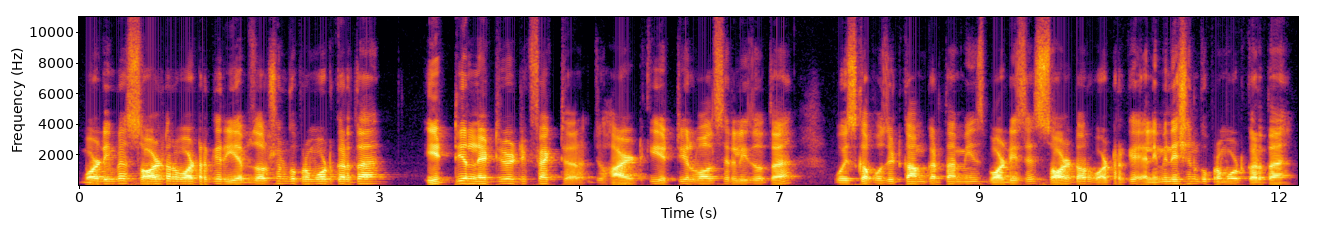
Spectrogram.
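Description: A man with an Indian accent, a biology teacher going over test answers, mixing Hindi with English and reading questions out slowly. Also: medium pitch, bright, forceful tone. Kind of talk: explaining test solutions.

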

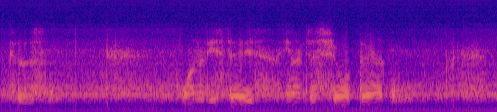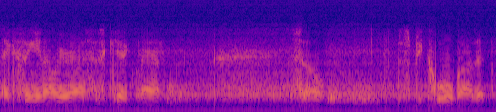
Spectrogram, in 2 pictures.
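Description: A man leaving a rambling, laid-back voicemail on an answering machine in a slow drawl. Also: low-pitched, completely flat delivery, highs cut off, heavy background noise.

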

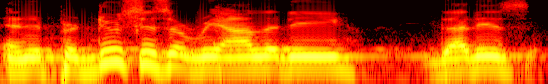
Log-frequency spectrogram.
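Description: Speaking into a small mic on a stand in front of him, an older religious teacher delivers a spiritual lecture in a high-ish, mellow, unhurried voice, and the sound is lo-fi. He sits indoors on an ornate couch before curtains and uses emphatic gestures.

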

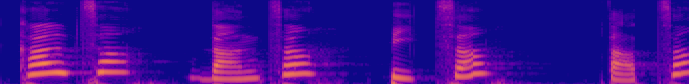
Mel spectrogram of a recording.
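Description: A young woman with a native Italian accent gives a pronunciation lesson, speaking at a very slow, deliberate pace. Her voice sits high but sounds mellow, and she repeats each example word with careful articulation. The recording is dry and close. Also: sing-song, no room sound. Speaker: Italian teacher.

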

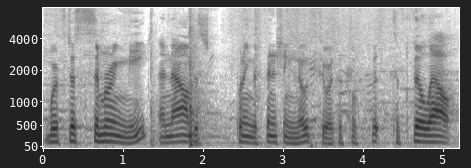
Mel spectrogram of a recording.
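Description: A man's voice: medium pitch, fairly quick. Young man chatting loosely about cooking. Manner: relaxed, rambling, filler-heavy. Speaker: home cook hosting a dinner party. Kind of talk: casual documentary talk.

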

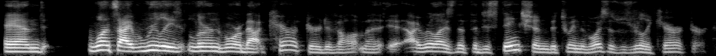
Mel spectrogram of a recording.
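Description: A man's voice: on the high side, a little fast, dry recording, clean studio sound. A middle-aged man, a guest puppeteer, chatting casually in an interview and telling stories animatedly, with frequent restarts. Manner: animated, self-deprecating storyteller with frequent restarts.

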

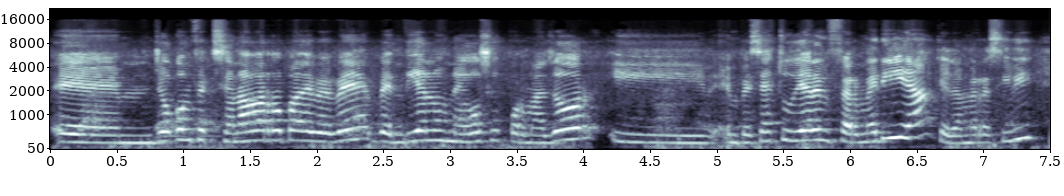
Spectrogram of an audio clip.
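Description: Woman, Mendoza Argentine accent, high-pitched, affectionate livestream chatter. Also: moderate pace, hardly any pauses, a little hiss or hum, low-quality recording. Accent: Mendoza Argentine Spanish. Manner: chatty, affectionate, rambling with fillers. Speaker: vlogger reading live chat. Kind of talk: live stream chat.

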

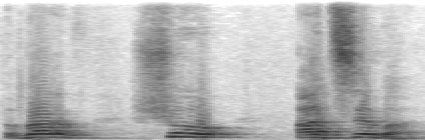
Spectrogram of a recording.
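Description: A man with a very high voice leads an informal religious lesson, chatting and telling anecdotes to his group. He is recorded from a distance in a roomy, echoing space. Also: sing-song, slow. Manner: chatty, storytelling, asks the group questions. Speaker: religious study circle leader. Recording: echoey room, mic far off.

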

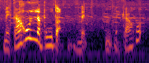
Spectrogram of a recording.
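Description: A woman's voice: medium pitch, huge pitch swings, brisk, slight background noise. A woman chatting casually and swearing freely as she streams a video game. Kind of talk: casual live gameplay commentary.

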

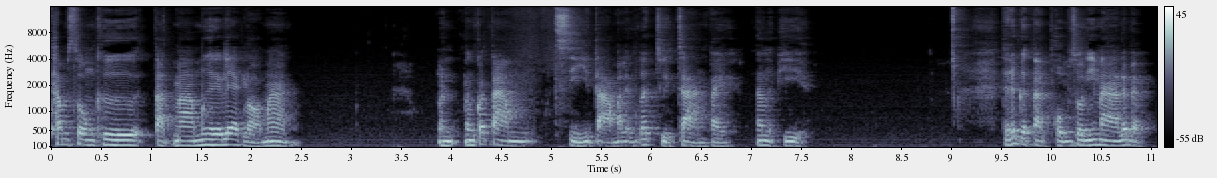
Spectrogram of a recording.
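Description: A young man chats away in a casual vlog, joking and poking fun at himself. His voice sits at a middling pitch and echoes around a roomy hotel room. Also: moderate pace, pauses often. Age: young adult. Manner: chatty, joking, self-deprecating. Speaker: vlogger and singer.

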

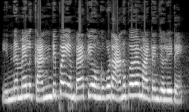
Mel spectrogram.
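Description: A fierce, stubborn village grandmother, played by a woman snaps out her words at a quick clip. The voice sits very high, and she scolds with total certainty. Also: a bit bright. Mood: stern. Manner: firm, scolding, rapid delivery. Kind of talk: hobby drama dialogue.

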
